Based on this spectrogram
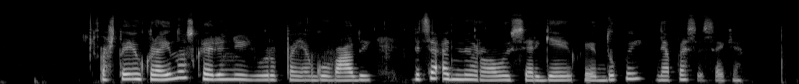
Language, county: Lithuanian, Šiauliai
